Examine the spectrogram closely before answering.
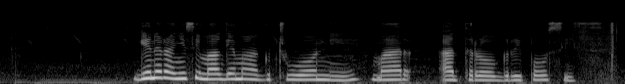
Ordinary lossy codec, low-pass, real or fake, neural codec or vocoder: none; 7.2 kHz; real; none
